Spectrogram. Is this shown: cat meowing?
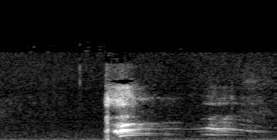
yes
